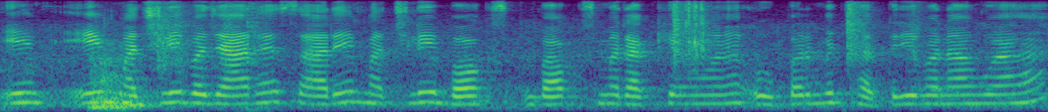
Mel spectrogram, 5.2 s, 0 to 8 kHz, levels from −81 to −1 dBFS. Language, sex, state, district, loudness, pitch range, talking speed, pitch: Hindi, female, Bihar, Patna, -18 LUFS, 220-250 Hz, 215 wpm, 230 Hz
